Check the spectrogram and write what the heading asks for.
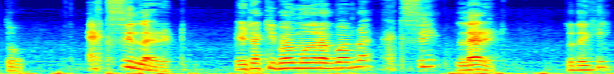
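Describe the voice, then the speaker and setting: A young Bangladeshi man with a light, high voice teaches a spelling lesson for exam prep. He spells each word letter by letter and keeps asking questions to reinforce his points, talking fast with wide pitch swings and a slightly bright tone.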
